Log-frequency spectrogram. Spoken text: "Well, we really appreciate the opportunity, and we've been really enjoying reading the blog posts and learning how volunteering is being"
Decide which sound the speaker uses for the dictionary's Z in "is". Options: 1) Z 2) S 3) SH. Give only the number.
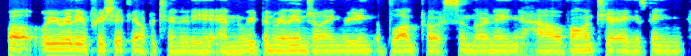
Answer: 1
